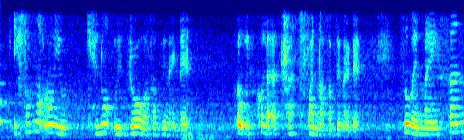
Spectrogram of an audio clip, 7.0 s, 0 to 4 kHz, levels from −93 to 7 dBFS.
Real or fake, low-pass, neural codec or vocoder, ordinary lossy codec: real; 3.6 kHz; none; none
